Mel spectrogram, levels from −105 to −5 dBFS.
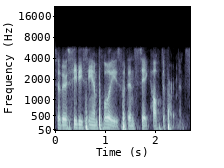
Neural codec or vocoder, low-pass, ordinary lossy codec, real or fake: none; 5.4 kHz; Opus, 32 kbps; real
